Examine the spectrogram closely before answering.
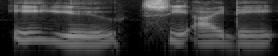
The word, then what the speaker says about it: Seleucid: It would be the Seleucid Empire, Empire. That's, once again, it's Seleucid Empire.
